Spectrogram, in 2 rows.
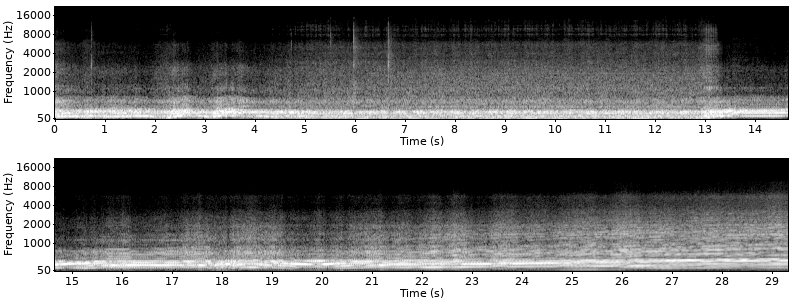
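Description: Ford 347 stroker small-block V8 crate engine running on an engine dyno. It runs low and steady for about the first 13 seconds, then makes a loaded dyno pull, its pitch climbing steadily as revs rise from about 2,500 to over 5,000 rpm.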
